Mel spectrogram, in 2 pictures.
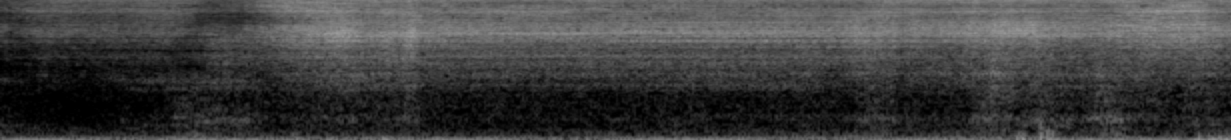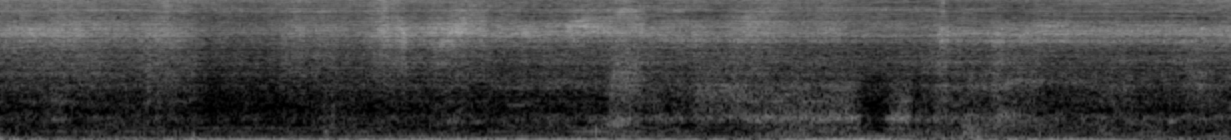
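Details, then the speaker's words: Flat tire with small puncture from a long screw, pulled out, car on a jack stand: steady sharp hiss of air escaping before inserting a tire plug; it wasn't leaking much with the screw in; tire puncture air leak. "Well, that's a small hole. I might have to wait till the air gets out of it."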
